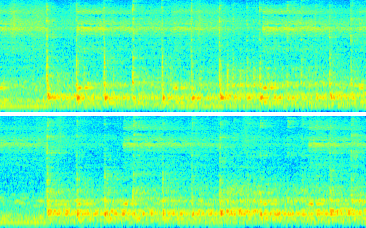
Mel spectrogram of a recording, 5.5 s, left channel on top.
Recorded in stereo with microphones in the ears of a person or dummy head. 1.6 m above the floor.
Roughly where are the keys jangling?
Left.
